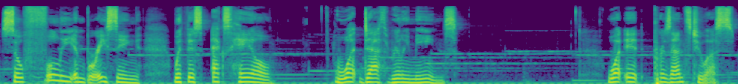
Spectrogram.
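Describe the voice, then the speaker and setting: A woman leading a guided meditation in an unhurried way, pausing between short phrases. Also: fairly low pitch, dark tone, soft background music.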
